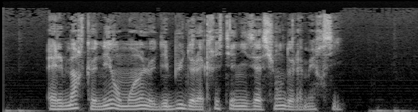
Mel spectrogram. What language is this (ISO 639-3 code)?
fra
